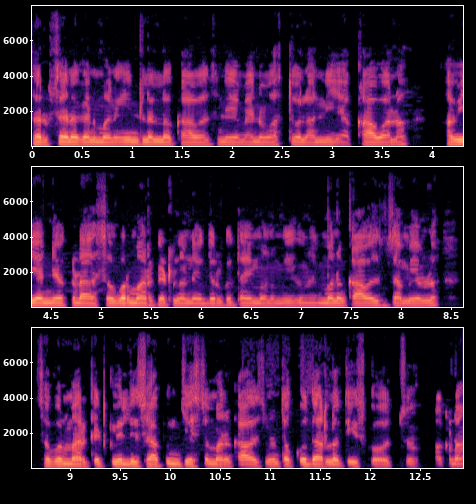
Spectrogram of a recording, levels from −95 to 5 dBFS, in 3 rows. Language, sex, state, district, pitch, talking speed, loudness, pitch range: Telugu, male, Andhra Pradesh, Guntur, 130 Hz, 150 wpm, -21 LUFS, 125-130 Hz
